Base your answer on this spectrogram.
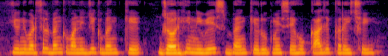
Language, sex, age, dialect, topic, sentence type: Magahi, male, 25-30, Western, banking, statement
